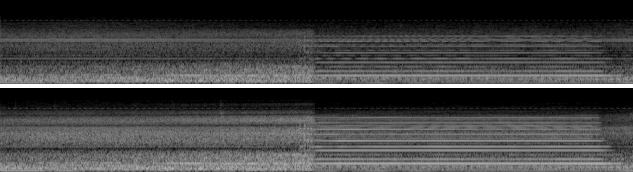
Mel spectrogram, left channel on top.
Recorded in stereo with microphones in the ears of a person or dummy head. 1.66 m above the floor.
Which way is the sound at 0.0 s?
70° right (ahead or behind).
